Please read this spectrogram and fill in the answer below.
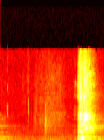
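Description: A man coughs once, a single short, sharp cough close to a lectern microphone, about one and a half seconds in.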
